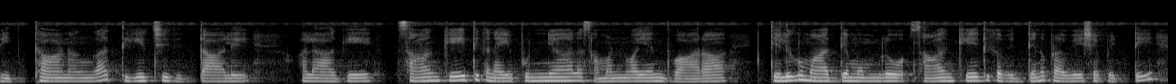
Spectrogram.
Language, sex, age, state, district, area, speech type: Telugu, female, 18-30, Andhra Pradesh, Kadapa, rural, spontaneous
